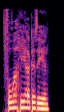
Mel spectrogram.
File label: "vorhergesehen", German; adjectives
